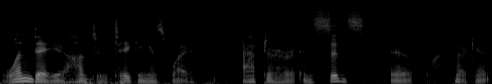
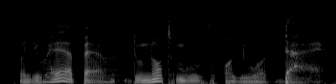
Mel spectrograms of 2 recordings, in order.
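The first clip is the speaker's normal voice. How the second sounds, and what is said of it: Put-on African accent for character. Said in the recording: “I'm going to do it in my best African accent ... I'm not going to do the whole thing in African accent ... When I'm playing a character, you'll hear. You'll hear the accent.”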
